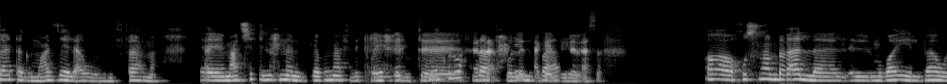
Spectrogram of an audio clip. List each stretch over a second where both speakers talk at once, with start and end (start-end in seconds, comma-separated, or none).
3.7-5.6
